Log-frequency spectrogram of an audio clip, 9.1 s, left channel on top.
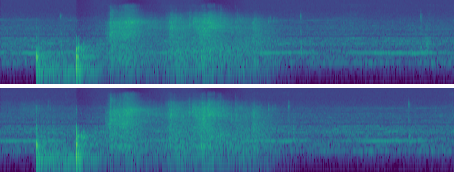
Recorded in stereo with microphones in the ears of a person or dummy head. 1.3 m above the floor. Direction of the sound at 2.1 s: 50° right (ahead or behind).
